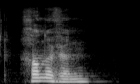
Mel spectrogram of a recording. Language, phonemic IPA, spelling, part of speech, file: Dutch, /ˈɣɑnəvə(n)/, ganneven, verb / noun, Nl-ganneven.ogg
- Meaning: plural of gannef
